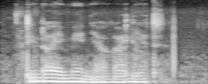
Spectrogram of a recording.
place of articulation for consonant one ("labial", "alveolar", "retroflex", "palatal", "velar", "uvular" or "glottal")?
alveolar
